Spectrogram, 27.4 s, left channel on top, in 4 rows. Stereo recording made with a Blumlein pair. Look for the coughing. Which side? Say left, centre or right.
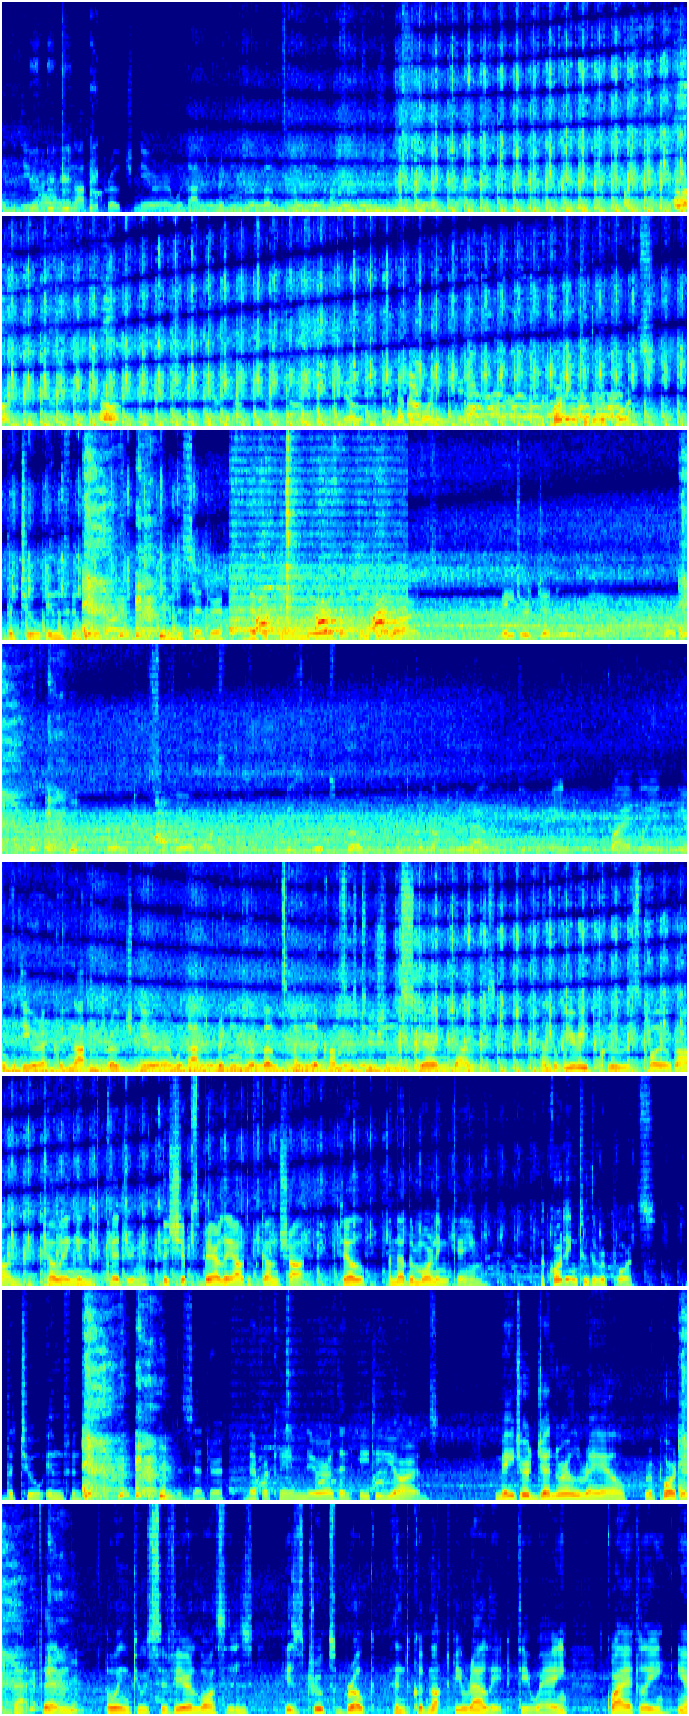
centre.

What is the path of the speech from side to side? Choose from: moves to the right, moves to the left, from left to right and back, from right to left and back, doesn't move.
from right to left and back.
